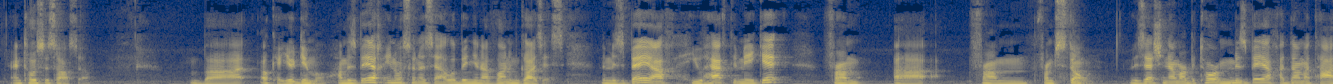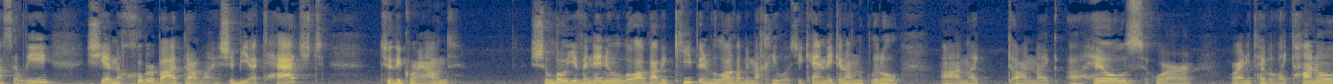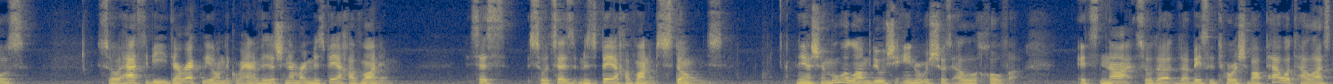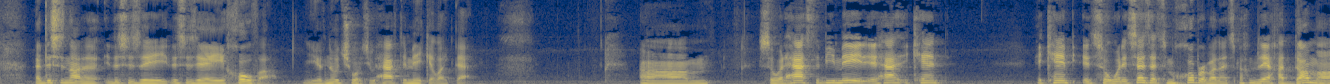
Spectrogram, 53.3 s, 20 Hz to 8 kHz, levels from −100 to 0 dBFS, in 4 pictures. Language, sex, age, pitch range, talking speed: English, male, 30-49, 130-165 Hz, 155 wpm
